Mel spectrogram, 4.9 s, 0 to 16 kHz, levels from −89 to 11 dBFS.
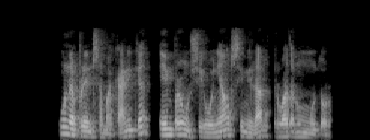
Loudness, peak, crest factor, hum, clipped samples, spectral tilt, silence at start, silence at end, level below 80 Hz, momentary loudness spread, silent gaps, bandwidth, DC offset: -24 LUFS; -4 dBFS; 22 dB; none; under 0.1%; -6.5 dB/octave; 0.8 s; 0.55 s; -62 dBFS; 8 LU; 2.02-2.11 s; 7.6 kHz; under 0.1%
